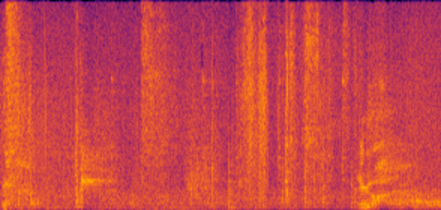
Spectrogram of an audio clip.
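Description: Rustling and handling noise with a few light knocks and clicks, and a brief bit of voice near the end.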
